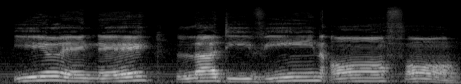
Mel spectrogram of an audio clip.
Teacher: on that enfant, you're not letting your tongue come up to make that that N sound. It's kind of happening nasally. The tongue in the back is coming up just a bit, but it's not ever touching the roof of the mouth. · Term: nasal effect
